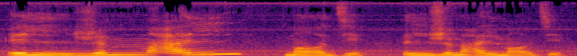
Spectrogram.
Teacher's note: No, it becomes, this T becomes silent and it becomes الجمعة الماضية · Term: T مربوطة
